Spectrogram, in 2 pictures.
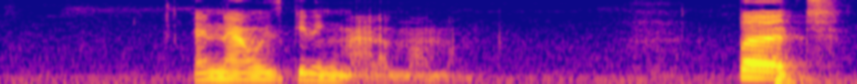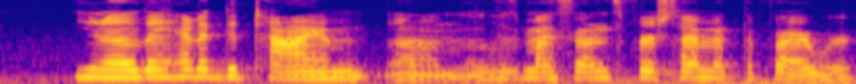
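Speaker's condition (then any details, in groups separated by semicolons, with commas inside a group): Cerebral palsy, spastic, severe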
